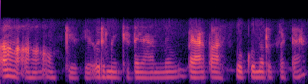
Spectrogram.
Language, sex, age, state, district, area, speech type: Malayalam, female, 30-45, Kerala, Palakkad, rural, conversation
